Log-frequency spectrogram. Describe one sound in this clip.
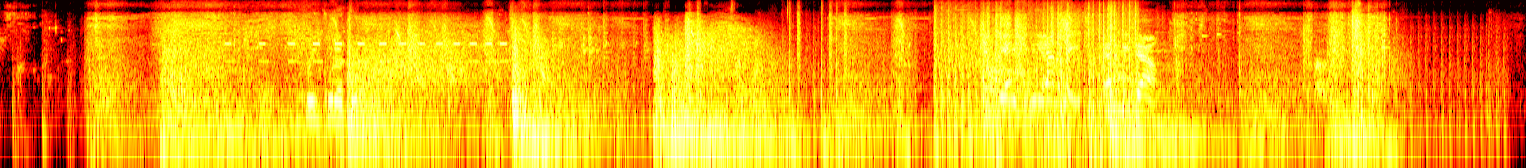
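Gunfire from a video game rattles in bursts.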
